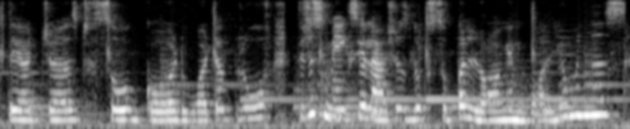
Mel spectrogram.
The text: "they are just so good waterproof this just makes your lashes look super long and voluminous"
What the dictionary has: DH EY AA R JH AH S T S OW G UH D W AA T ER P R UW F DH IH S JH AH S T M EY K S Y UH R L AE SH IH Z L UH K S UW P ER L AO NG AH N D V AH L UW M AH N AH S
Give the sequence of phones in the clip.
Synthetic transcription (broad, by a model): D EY AA R JH AH S T S OW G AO D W AA T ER P R UW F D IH JH AH S T M EY K S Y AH L AE SH IH Z L UH K S UW P ER L AO NG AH N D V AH L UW M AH N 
